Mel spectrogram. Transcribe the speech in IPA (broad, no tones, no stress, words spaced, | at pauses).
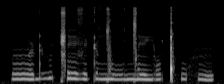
ɵːɖʱʉ ǁeziʈɵŋ͡ǀuː ŋ͡ǀe joǃʰu xɨ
